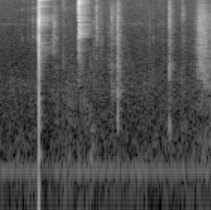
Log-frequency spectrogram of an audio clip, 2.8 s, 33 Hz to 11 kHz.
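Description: Scissors cutting tripod wrap material for a Gitzo Systematic GT4553S tripod: a few sharp, close snips spaced about half a second apart, followed by lighter clicks and a soft rustle.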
